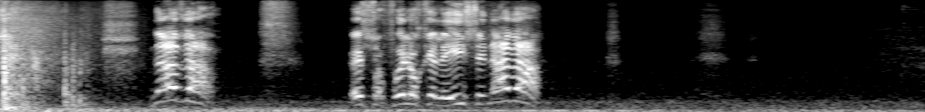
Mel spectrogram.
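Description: A young boy groans and whimpers.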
